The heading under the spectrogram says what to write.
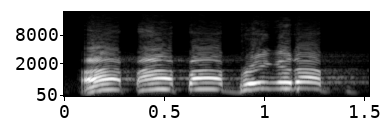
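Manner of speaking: high, loud alarmed yelling; urgent shout. Retold or imitated. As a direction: yell it like the plane is about to hit. Instructor panics, plane too low.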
